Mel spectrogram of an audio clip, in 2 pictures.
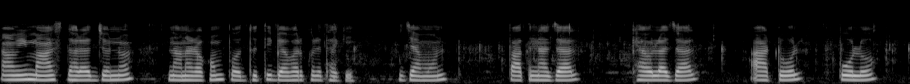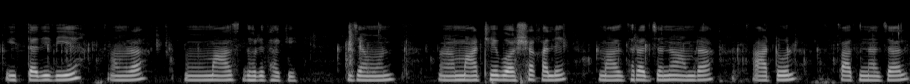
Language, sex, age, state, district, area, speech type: Bengali, female, 30-45, West Bengal, Birbhum, urban, spontaneous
